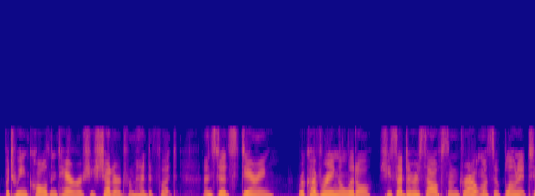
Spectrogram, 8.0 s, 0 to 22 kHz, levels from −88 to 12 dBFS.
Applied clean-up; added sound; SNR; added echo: none; none; none; none.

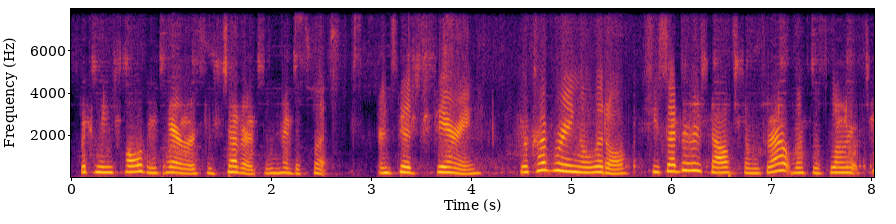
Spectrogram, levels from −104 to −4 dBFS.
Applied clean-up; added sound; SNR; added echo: neural separator model SepFormer DNS4.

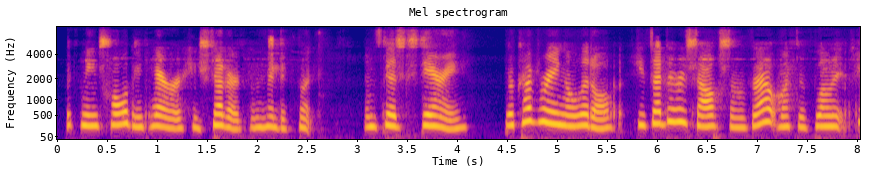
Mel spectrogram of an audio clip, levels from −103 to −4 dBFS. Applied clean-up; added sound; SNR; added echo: neural mask model DeepFilterNet 3.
